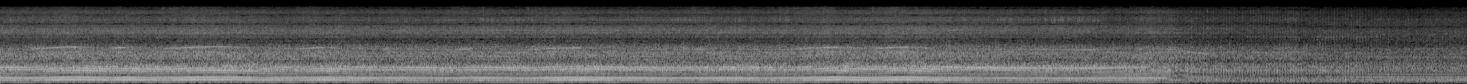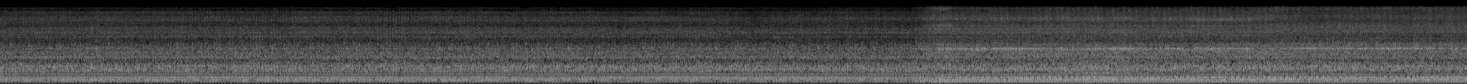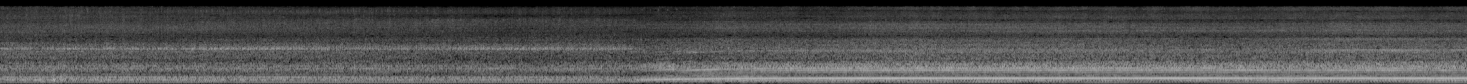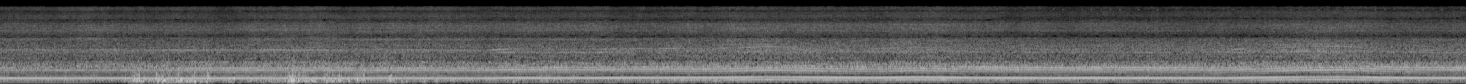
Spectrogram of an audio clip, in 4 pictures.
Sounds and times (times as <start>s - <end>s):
Lawn mower: 0.0s - 58.6s
Vehicle: 0.0s - 58.6s.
